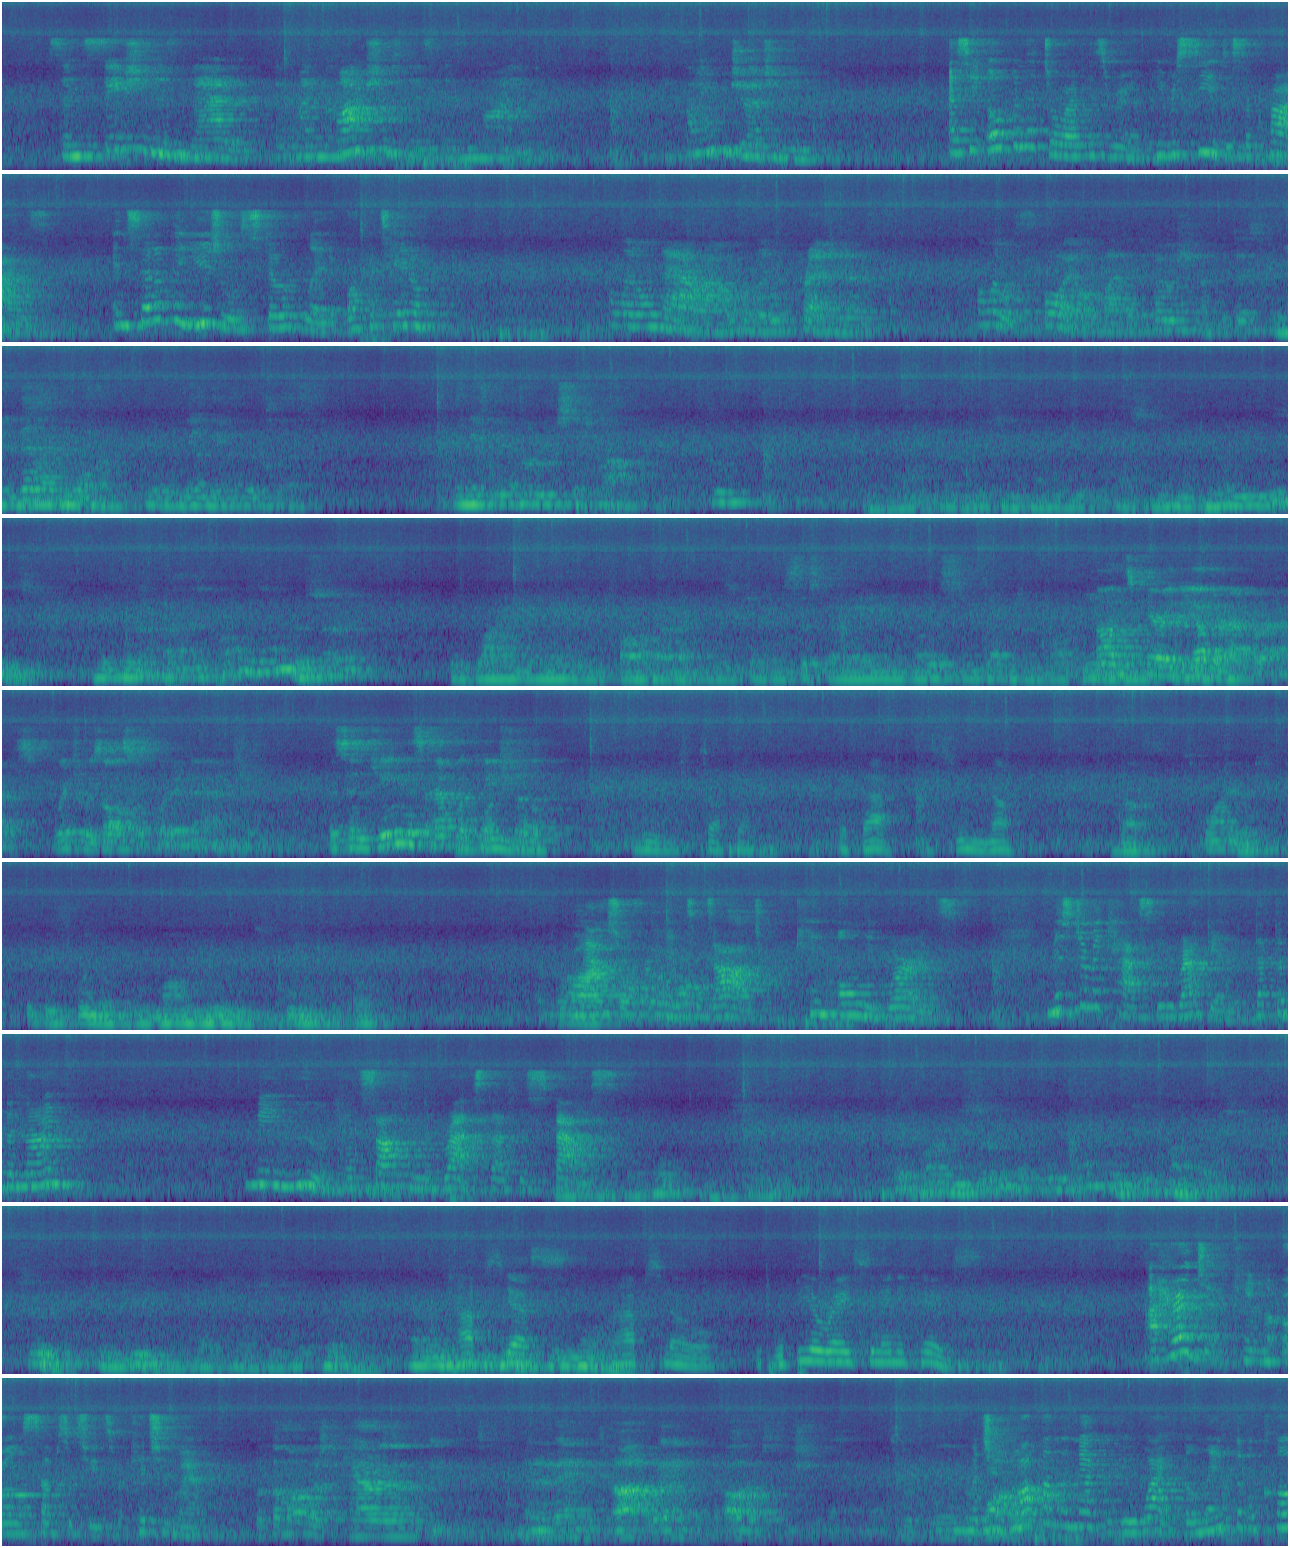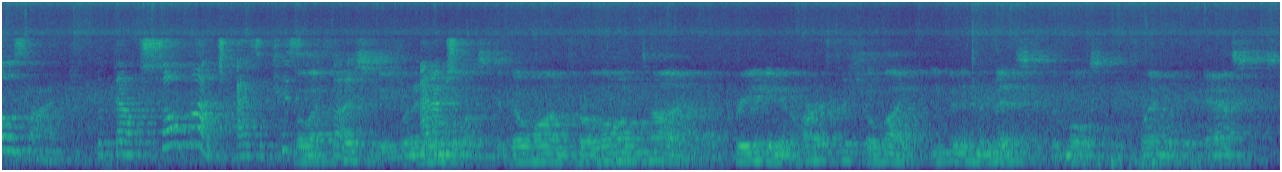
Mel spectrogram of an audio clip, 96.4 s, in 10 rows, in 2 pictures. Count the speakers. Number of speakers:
10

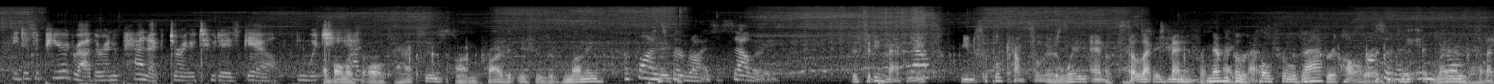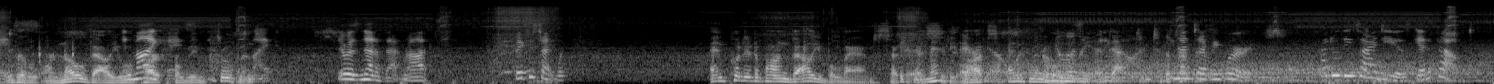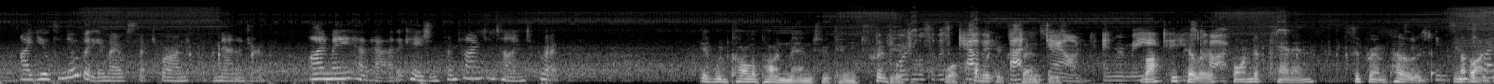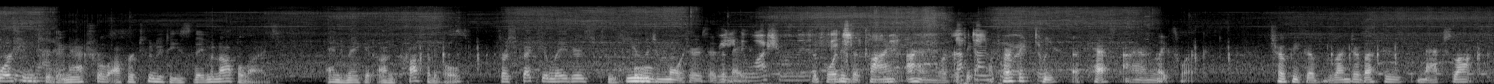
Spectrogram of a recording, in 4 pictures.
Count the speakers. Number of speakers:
4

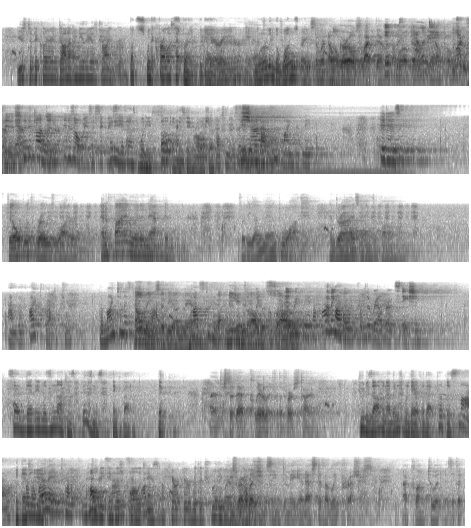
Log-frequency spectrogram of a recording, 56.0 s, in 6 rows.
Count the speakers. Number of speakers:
9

